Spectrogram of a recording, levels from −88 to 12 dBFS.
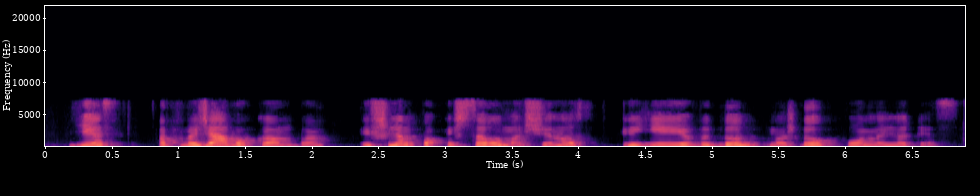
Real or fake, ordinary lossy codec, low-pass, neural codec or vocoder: fake; AAC, 64 kbps; 7.2 kHz; codec, 16 kHz, 1 kbps, FunCodec, trained on Chinese and English, 50 frames a second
